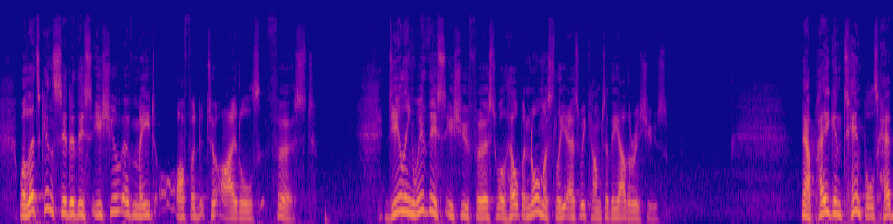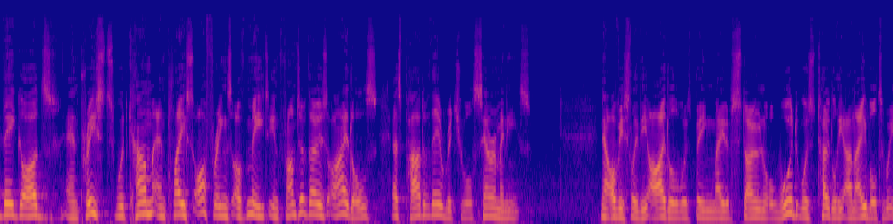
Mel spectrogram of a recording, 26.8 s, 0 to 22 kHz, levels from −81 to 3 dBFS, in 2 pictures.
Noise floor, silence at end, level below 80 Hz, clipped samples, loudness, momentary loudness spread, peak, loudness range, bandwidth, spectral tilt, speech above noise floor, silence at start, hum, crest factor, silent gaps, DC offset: -67 dBFS; 0 s; -62 dBFS; under 0.1%; -29 LUFS; 12 LU; -8 dBFS; 6 LU; 16 kHz; -6.5 dB/octave; 38 dB; 0.1 s; none; 20 dB; none; under 0.1%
